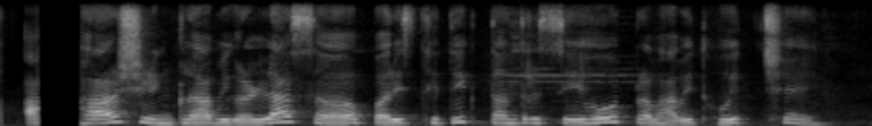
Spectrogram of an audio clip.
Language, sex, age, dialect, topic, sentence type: Maithili, female, 41-45, Southern/Standard, agriculture, statement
